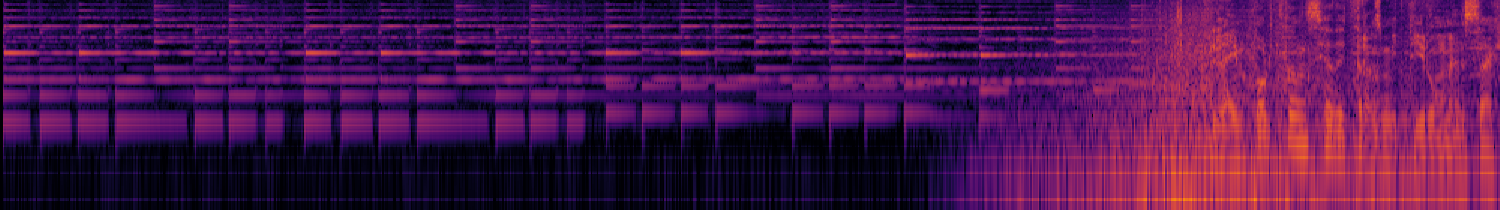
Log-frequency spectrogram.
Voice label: Voice Over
